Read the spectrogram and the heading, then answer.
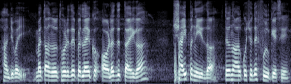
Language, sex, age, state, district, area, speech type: Punjabi, male, 30-45, Punjab, Amritsar, urban, spontaneous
